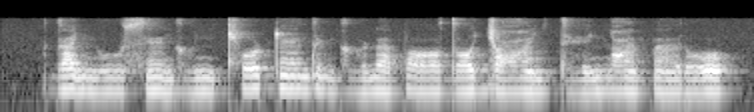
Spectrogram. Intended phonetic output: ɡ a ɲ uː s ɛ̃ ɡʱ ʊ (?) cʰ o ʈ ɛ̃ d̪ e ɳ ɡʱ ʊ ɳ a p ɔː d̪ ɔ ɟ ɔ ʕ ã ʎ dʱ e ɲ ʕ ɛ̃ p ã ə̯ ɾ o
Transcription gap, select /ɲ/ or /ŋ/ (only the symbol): ɲ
